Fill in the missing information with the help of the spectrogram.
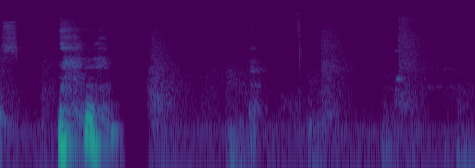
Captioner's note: laughs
